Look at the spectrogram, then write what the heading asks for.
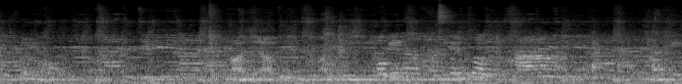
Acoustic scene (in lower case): cafe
